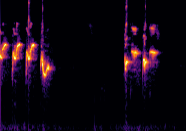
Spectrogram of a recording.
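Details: Asian pied starling singing clearly and loudly, used to lure birds: four quick whistled chirps, the last slurring downward, then after a pause a group of four shorter whistled notes.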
